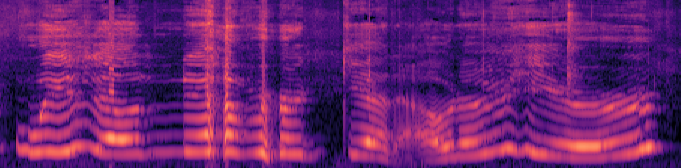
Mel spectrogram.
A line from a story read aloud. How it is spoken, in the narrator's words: cried Christopher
